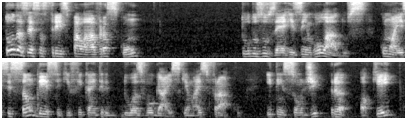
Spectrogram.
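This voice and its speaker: A man teaching a pronunciation lesson, demonstrating each sound slowly and checking in with his students. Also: mid-range voice, animated, recorded from a distance. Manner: drawn-out patient demonstrations, frequent "tá?" checks. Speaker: language teacher.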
